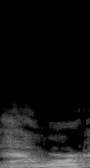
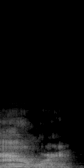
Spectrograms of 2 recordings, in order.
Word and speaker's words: hour: be back in an hour because the world our you know H is silent there it's not a sin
